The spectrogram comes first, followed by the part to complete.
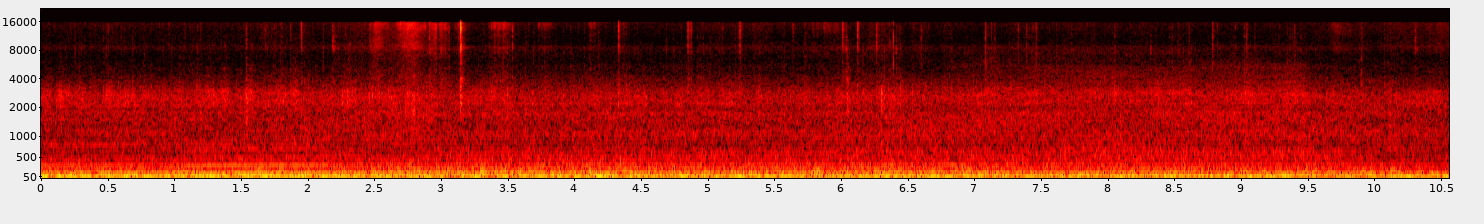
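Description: Steady low rumble of a moving car heard from inside its cabin: engine and tyre road noise while driving.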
